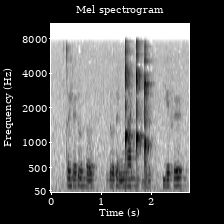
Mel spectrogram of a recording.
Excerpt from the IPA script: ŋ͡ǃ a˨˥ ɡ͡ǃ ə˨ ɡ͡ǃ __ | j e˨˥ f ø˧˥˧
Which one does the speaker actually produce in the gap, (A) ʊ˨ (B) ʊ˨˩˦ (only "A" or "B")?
A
